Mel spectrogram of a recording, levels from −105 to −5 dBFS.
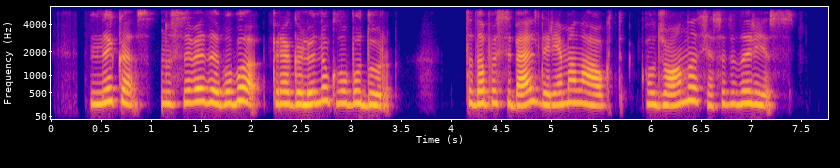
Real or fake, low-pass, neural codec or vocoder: real; 5.4 kHz; none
